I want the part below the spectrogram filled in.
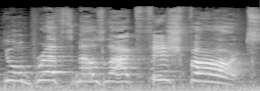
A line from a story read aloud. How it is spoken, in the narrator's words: yelled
